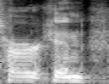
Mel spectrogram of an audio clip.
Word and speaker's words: Hurricane: It's pronounced Hurricane, spelled hurricane.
